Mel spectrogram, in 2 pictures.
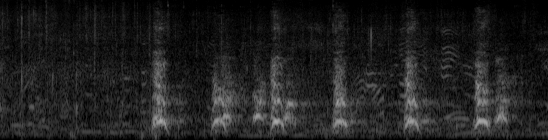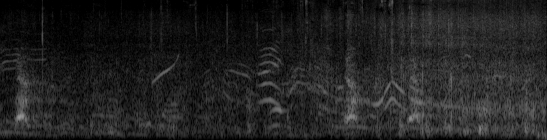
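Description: A dog barking: about eight short, sharp barks in quick succession over some four seconds, then stopping.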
